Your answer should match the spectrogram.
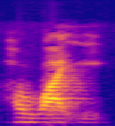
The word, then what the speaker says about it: Hawaii: common vacation destinations is Hawaii. As your pronunciation is good as it. There is a glottal stop there, Hawaii.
